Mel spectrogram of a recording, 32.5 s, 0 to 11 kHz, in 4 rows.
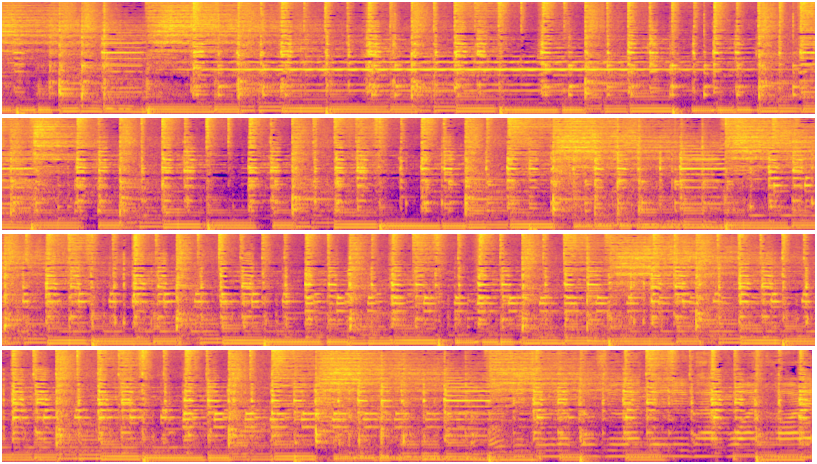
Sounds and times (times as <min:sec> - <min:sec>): Music: 0:00.0 - 0:32.4.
